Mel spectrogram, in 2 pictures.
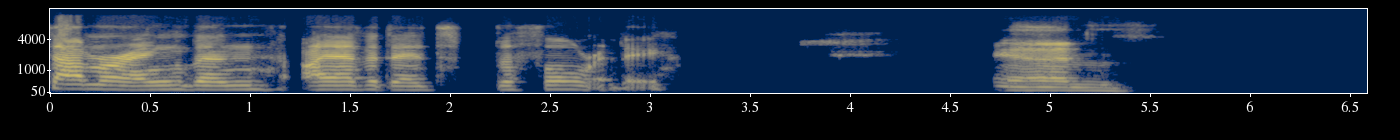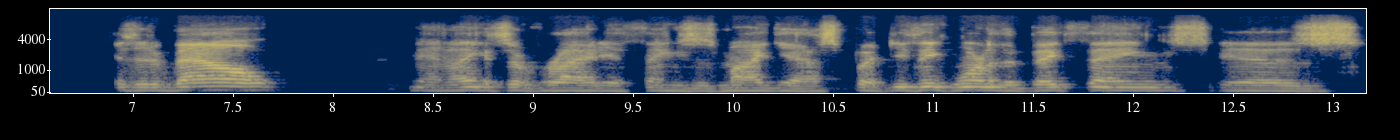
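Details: Adult woman who stammers, speaking in a podcast interview; finding: stuttering.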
